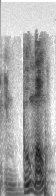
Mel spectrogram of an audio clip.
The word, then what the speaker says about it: Mbeumo: A brand new front three of Matheus Cunha, Brian Mbeumo, is how he's now asked for his name to be pronounced,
